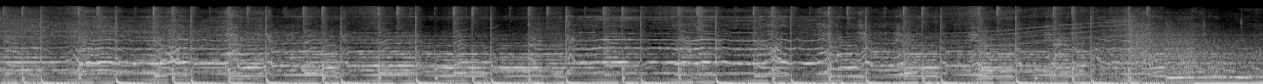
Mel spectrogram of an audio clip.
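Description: A pop rap track plays loud and steady, with a driving beat, punchy bass and layered synth melodies running throughout without a break.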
